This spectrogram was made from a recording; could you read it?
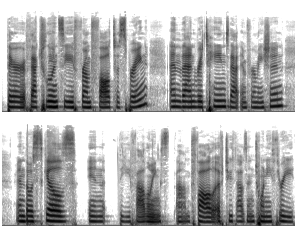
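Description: A woman presenting as a school math interventionist at a board meeting, steady and informative with frequent pauses. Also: medium pitch, vocal fry, clear, resonant tone, no room sound. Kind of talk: prepared presentation.

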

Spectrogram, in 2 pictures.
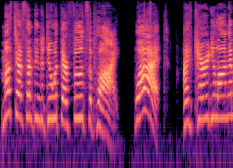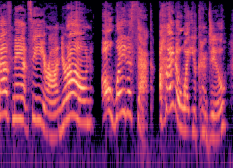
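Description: Game role: eccentric, bossy woman researcher, piercingly high, forceful, brusque. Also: big pitch swings, moderate pace, heavily acted. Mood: matter-of-fact, then brisk. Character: bossy, eccentric female field insect researcher. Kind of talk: video game character acting.

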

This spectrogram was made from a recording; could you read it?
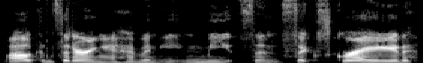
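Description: A woman's voice: medium pitch, moderate pace, fairly bright tone, dry recording, close to an everyday voice. A young actress playing an exasperated, defensive young woman with dry comebacks in an audio drama. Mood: annoyed. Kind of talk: audio drama dialogue of a video call.

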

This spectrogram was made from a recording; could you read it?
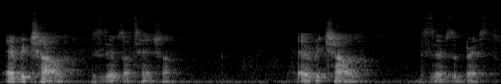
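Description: A middle-aged man with a Nigerian accent delivers an earnest appeal in a low voice. His phrasing is deliberate and emphatic. The phone recording sounds roomy, with faint noise behind it. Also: expressive. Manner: deliberate, emphatic, rhetorical questions. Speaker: child welfare advocate and presenter. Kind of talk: earnest advocacy vlog to camera. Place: small indoor room at home. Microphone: phone at arm's length.

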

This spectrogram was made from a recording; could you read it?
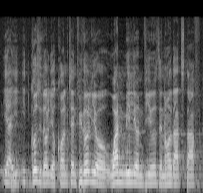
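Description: A man's voice: on the high side, flat delivery, normal speed, darkish tone. Male panelist, 30s, handheld mic, confident and advisory. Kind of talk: panel answer.

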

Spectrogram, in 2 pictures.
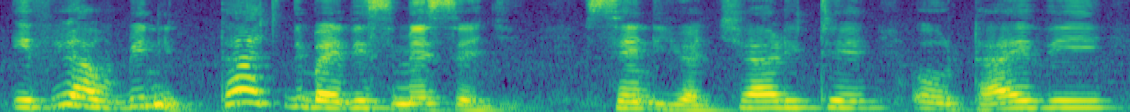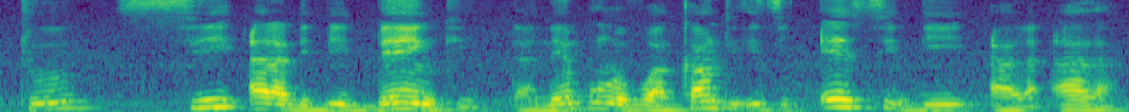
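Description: A man's voice: a little high, lively intonation, slow, darkish tone. An older man whose first language is Swahili, preaching and praying emphatically in English at a studio desk. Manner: emphatic, gestures while preaching. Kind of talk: sermon closing and prayer. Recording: distant from the mic.

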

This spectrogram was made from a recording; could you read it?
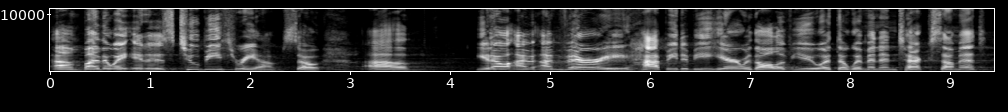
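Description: A middle-aged woman with a Canadian accent giving a motivational keynote, speaking deliberately and stressing key words. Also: a little high, fairly bright tone, clean tone. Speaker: conference keynote speaker, business executive. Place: on stage in a large auditorium. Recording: echoey large hall, long reverb.

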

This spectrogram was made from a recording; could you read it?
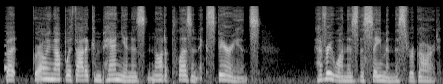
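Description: An actress playing a stern, proud tengu warrior woman in a video game, with composed, firm and measured formal speech. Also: mid-range voice, close to an everyday voice. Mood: reflective, reserved. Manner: formal, measured, precise diction. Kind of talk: scripted video game character dialogue. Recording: studio voice over background music.

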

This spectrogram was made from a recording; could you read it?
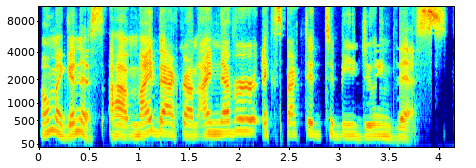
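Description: A woman's voice: medium pitch, normal speed, dry recording, clean studio sound. A woman in her thirties from the northern United States, a physician guest telling her story with many fillers over a video call. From northern United States, near the Canadian border. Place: small room at home. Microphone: podcast mic on a video call.

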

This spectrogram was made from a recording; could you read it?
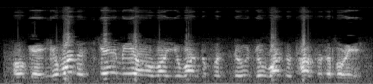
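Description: High, sharp man repeating odd demands. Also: animated, fast talker, a little hiss or hum, low-quality recording. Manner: repetitive, broken phrases, demanding. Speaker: prank caller. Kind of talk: prank phone call.

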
